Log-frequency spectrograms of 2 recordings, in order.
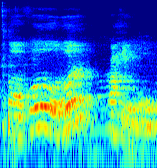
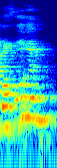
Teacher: Selanjutnya, nun sukun atau tanwin bertemu dengan 2 huruf, yaitu lam dan ro. Dinamakan idgham bila gunnah, tidak mendengung.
